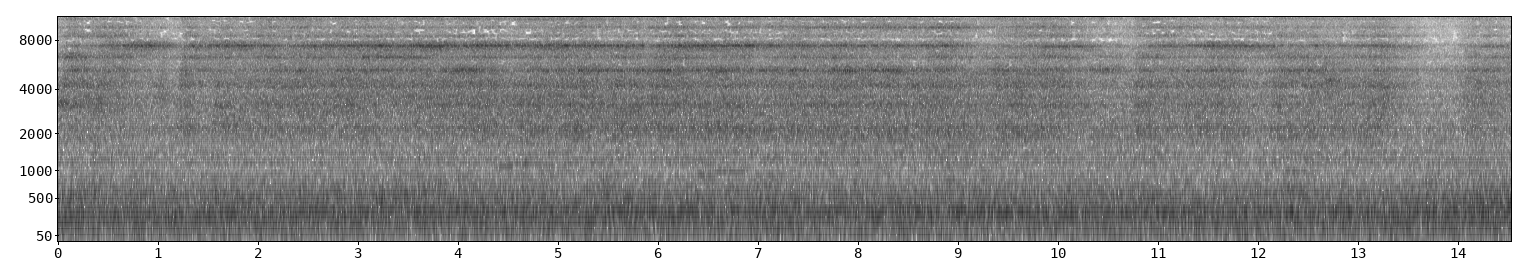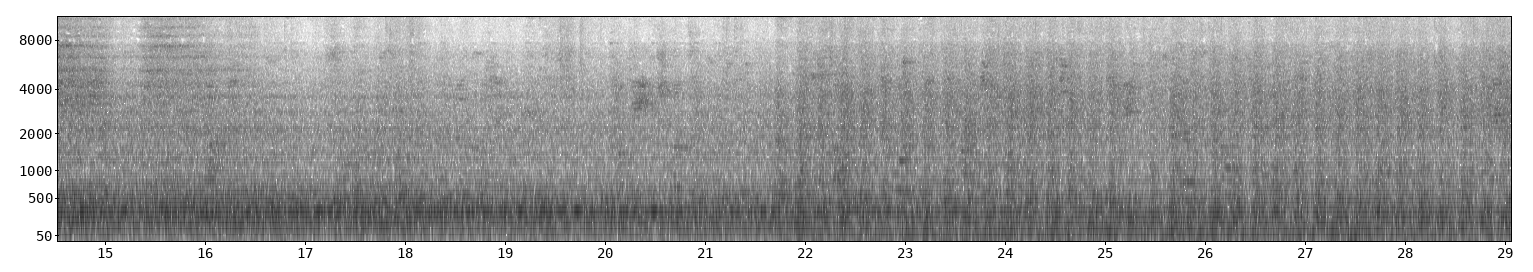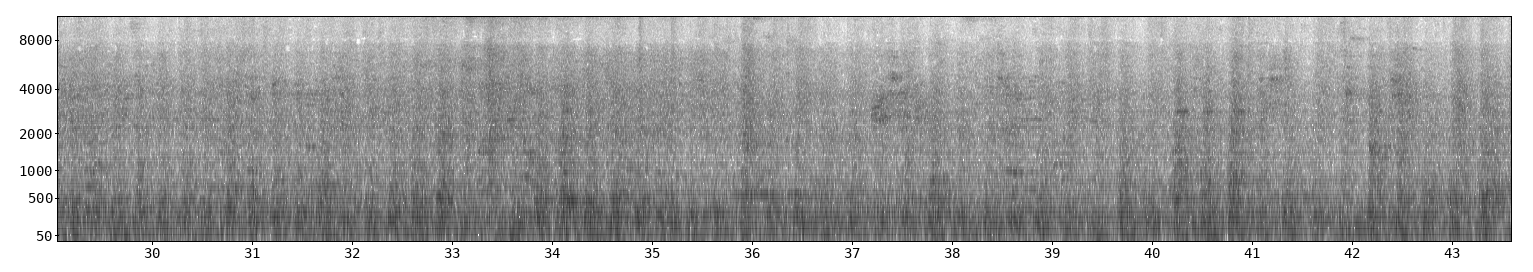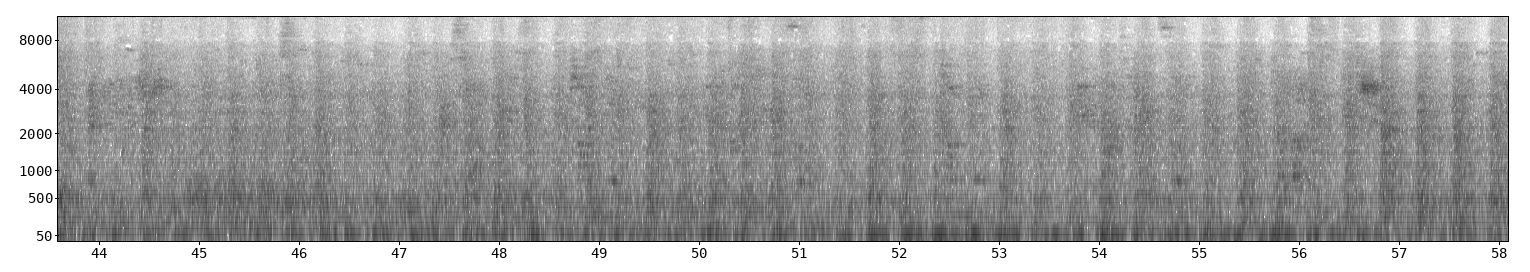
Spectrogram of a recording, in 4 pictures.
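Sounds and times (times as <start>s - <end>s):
train rumbling in tunnel: 0.0s - 58.0s.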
